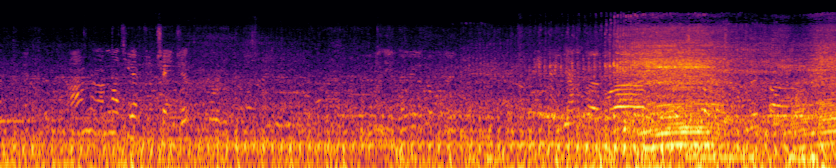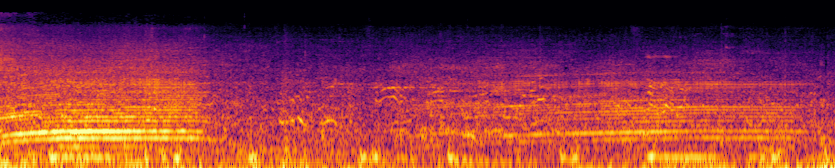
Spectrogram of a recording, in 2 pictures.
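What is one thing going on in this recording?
Footsteps tap on the pavement.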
